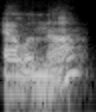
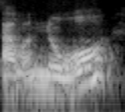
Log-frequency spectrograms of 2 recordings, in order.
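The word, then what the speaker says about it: Eleanor: correctly um because uh I'm from the UK and in the UK we pronounce it Elena um and yet I come to the States and it's Elanor um when people say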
